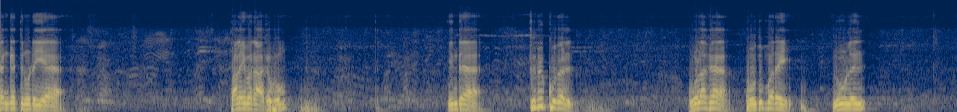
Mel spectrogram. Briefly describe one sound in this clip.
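A man speaks in short bursts through a microphone over a loudspeaker, with pauses between phrases.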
